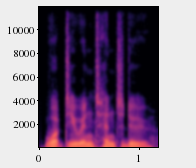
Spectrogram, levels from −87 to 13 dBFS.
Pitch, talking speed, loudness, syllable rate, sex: 120 Hz, 300 wpm, -16 LUFS, 6.6 syllables/s, male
